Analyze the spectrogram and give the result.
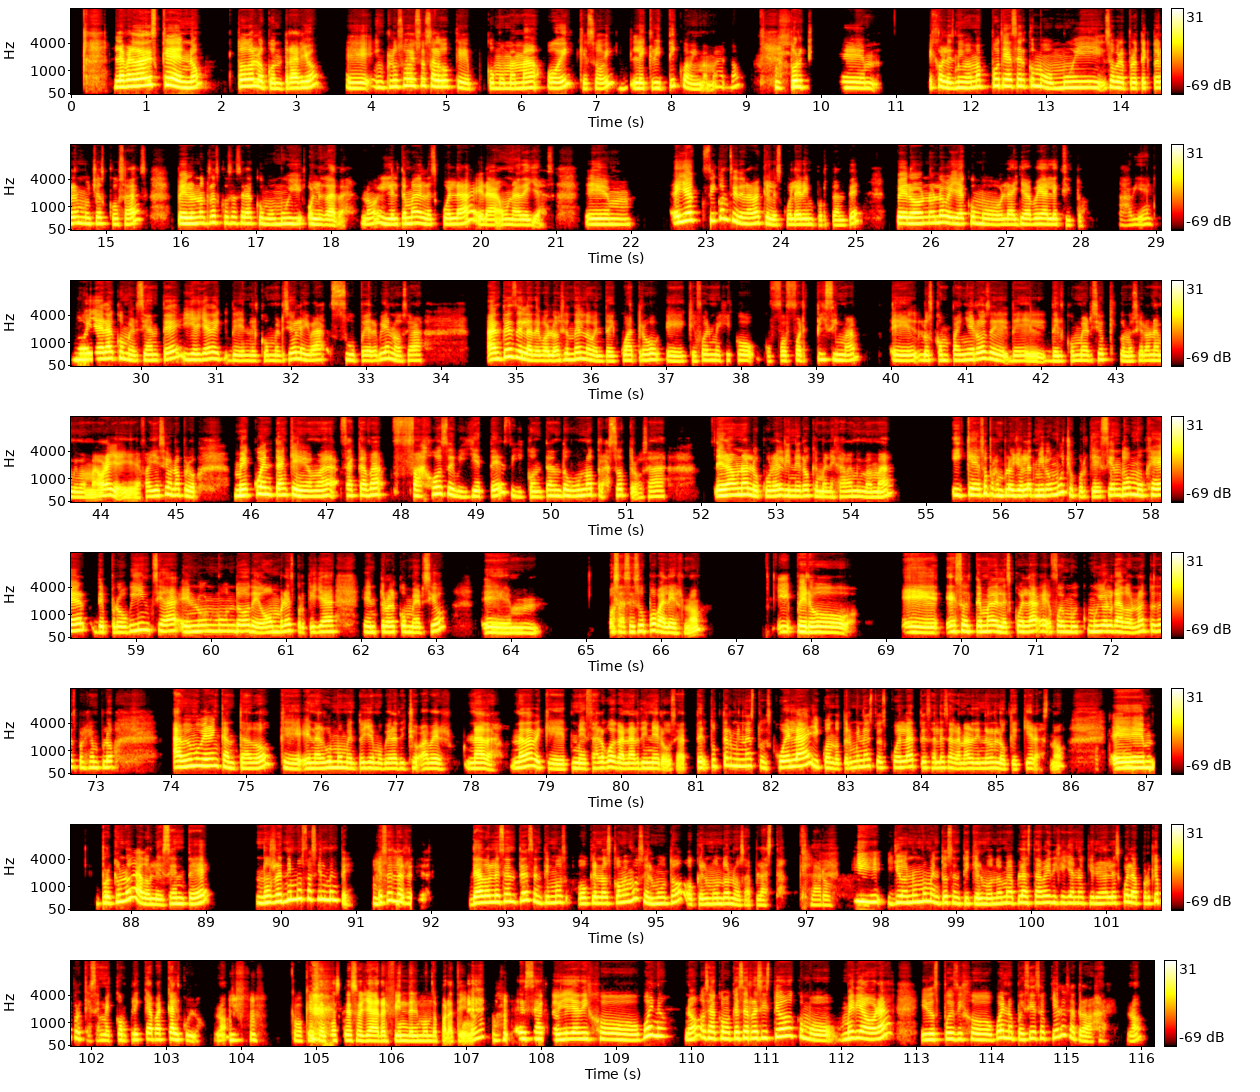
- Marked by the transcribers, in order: "híjole" said as "híjoles"; chuckle; chuckle; chuckle; chuckle
- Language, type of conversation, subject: Spanish, podcast, ¿Cómo era la dinámica familiar en tu infancia?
